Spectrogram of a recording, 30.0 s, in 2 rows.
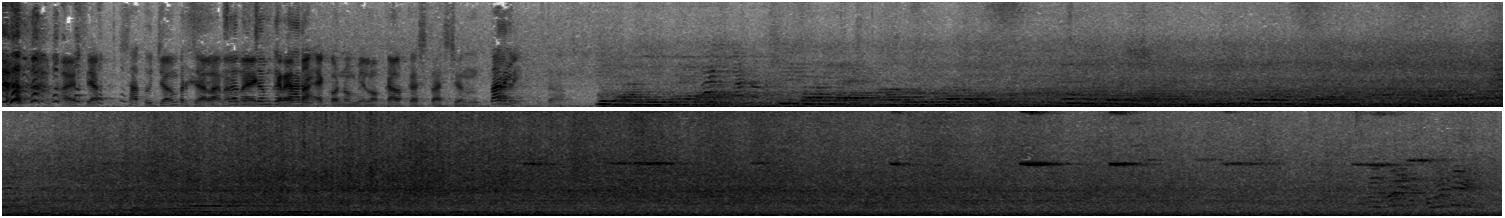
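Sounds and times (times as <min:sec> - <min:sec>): diesel locomotive engine running: 0:06.3 - 0:29.1
train carriages rumbling past: 0:06.8 - 0:30.0
train brake squeals: 0:20.2 - 0:21.9, 0:23.8 - 0:24.2, 0:25.2 - 0:26.6, 0:27.2 - 0:27.8, 0:28.5 - 0:29.4.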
